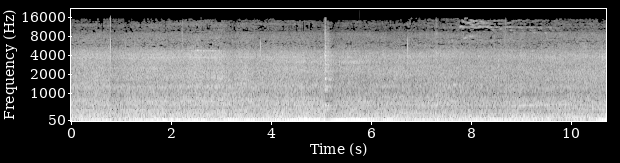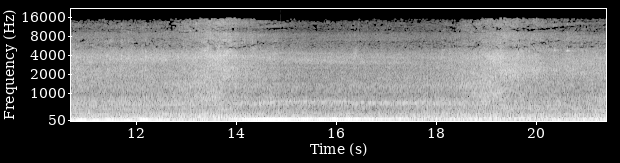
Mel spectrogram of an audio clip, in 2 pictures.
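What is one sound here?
Heavy traffic rumbles steadily past outdoors.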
